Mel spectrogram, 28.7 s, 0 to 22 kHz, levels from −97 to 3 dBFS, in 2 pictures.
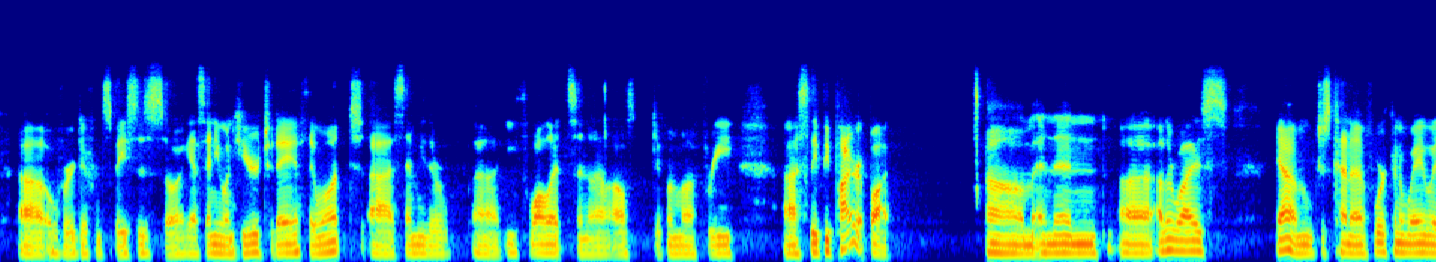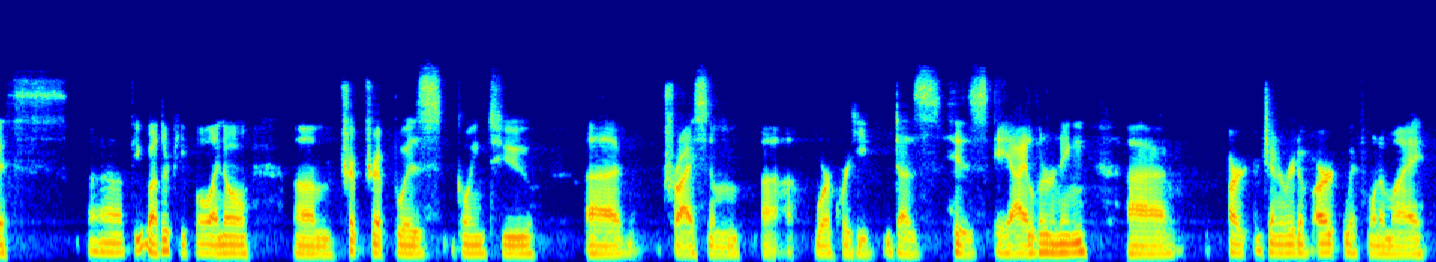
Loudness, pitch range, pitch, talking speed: -25 LUFS, 90-100 Hz, 95 Hz, 160 wpm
